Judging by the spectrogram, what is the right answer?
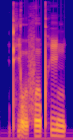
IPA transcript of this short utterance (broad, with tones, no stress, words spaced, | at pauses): pʰjo̰˨˩ʊ̯fɤ˦pʰi˥˨ŋ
